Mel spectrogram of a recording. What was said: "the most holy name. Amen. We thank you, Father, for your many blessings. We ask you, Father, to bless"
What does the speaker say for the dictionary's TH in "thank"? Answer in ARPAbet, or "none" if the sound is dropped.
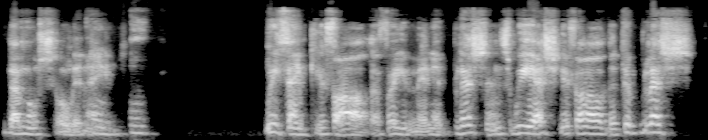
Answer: TH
